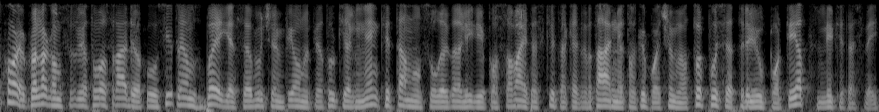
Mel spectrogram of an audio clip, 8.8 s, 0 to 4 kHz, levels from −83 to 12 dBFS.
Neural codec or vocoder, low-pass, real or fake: codec, 16 kHz in and 24 kHz out, 1.1 kbps, FireRedTTS-2 codec; 3.6 kHz; fake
